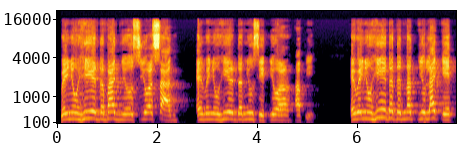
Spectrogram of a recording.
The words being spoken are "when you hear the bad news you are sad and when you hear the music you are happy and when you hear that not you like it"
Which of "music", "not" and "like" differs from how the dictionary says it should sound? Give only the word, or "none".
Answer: music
